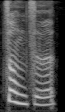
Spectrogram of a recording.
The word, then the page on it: 粽子: zòng zi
